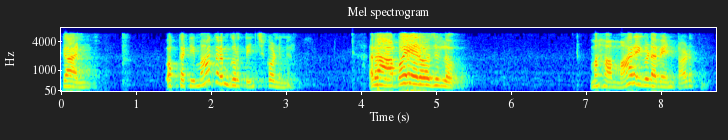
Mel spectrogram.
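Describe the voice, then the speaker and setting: Telangana woman doing prophecy in a trance, bossy goddess oracle, really high voice swinging up and down. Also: animated, a little slow, long pauses. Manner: imperious, speaking as a mother goddess in a trance. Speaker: oracle delivering the yearly festival prophecy as the goddess. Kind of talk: prophetic trance oration in short chanted bursts. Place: live temple festival ceremony. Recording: dull, band-limited live event sound.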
